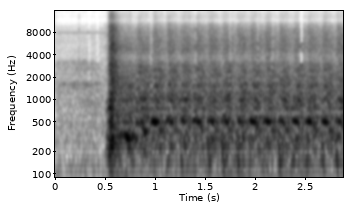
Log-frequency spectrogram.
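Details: 1968 VW Beetle barn find, sat five years, battery changed, a third of a tank of fuel: starter bites and spins the engine briskly with an even chugging beat, strong healthy cranking, though it never fires.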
